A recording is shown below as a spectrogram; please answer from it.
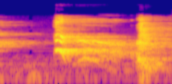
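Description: A woman's mock crying, a sad wordless wail that falls in pitch, followed by a shorter second sob near the end.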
